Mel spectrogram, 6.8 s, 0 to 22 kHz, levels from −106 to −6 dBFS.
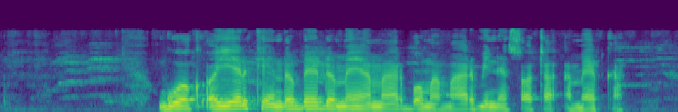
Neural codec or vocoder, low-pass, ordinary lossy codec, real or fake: none; 7.2 kHz; none; real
